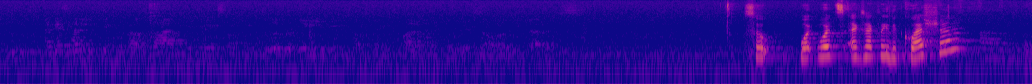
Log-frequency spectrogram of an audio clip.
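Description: A young woman speaks clearly through a microphone.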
